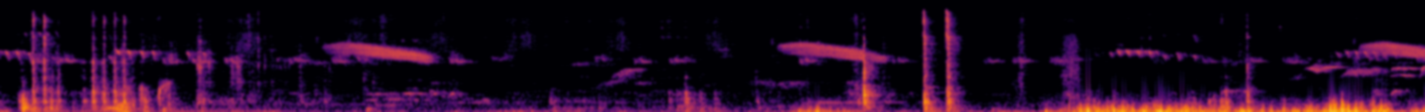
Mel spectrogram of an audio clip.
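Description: A bird repeating a short, falling whistled call three times, a few seconds apart. Under it come sharp clicks and taps of the metal propeller and its fittings being handled and slid onto the outboard's propeller shaft. A low rumble comes in for the last few seconds.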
